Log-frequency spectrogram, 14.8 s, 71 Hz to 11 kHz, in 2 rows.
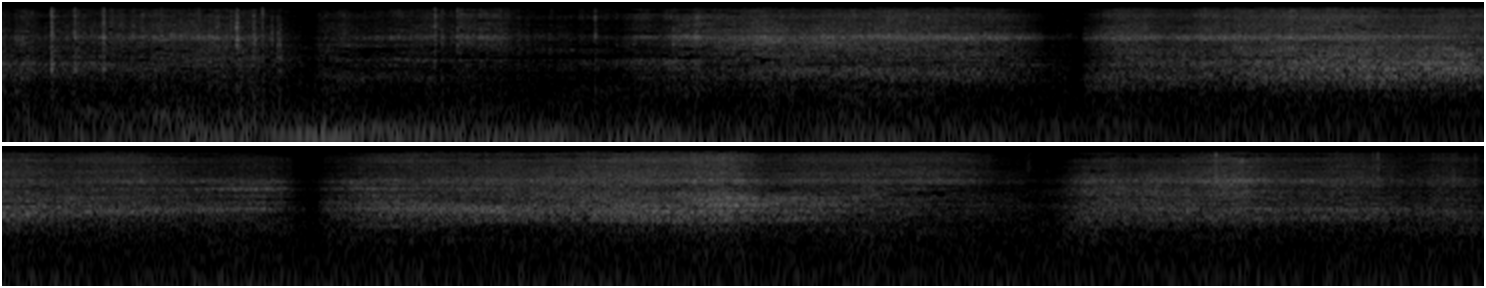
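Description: A small, white, solid styrofoam block, held upright, is scratched with fingernails and rubbed with fingertips. The result is a bright, hissing, squeaky friction sound with a crackly start, running in long steady stretches broken by short pauses near 5, 9 and 13 seconds.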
